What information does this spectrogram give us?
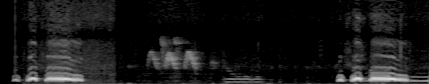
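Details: Spotted dove from northwestern Vietnam cooing: two phrases, each made of two short hooting notes followed by a long, slightly falling coo. A faint, level, softer coo is heard in the pause between them.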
